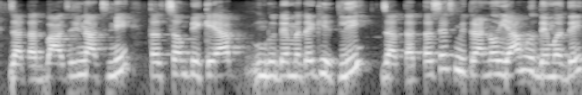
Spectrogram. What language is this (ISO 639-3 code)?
mar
